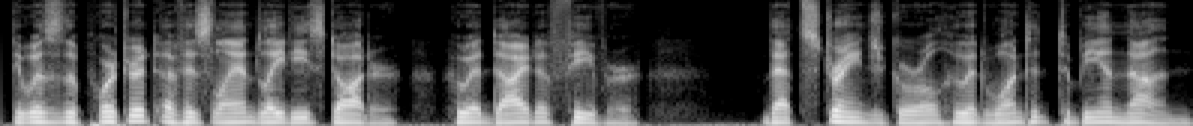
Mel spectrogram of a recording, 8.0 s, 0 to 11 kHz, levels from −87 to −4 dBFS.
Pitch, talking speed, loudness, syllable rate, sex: 115 Hz, 175 wpm, -19 LUFS, 4.5 syllables/s, male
